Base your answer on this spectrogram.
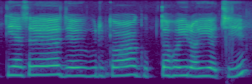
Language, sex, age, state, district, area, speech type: Odia, female, 30-45, Odisha, Kendrapara, urban, spontaneous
